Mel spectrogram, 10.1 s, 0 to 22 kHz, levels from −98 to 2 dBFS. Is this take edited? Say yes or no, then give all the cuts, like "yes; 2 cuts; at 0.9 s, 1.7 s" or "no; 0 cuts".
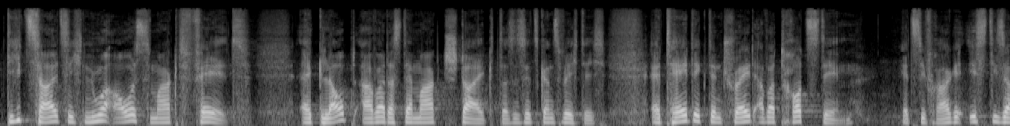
yes; 1 cut; at 1.5 s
